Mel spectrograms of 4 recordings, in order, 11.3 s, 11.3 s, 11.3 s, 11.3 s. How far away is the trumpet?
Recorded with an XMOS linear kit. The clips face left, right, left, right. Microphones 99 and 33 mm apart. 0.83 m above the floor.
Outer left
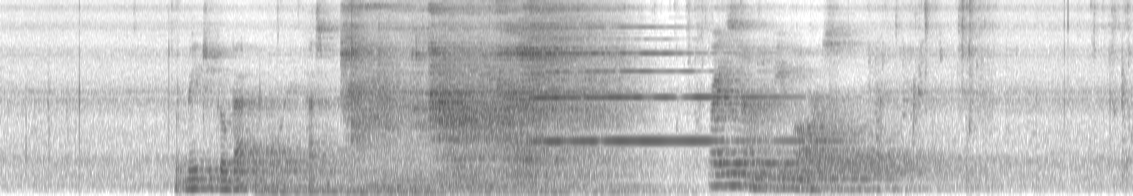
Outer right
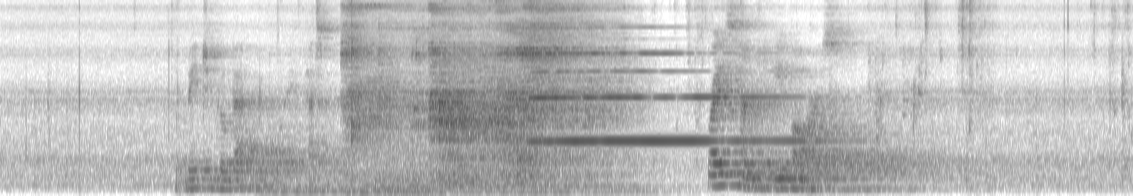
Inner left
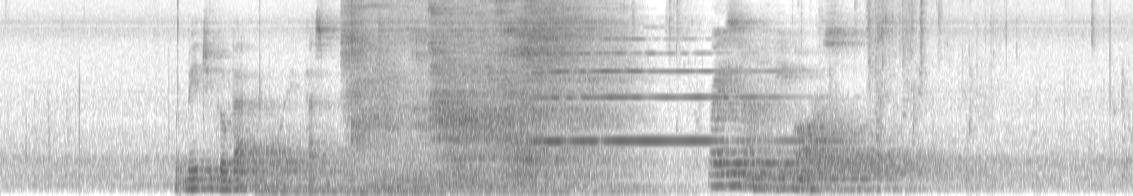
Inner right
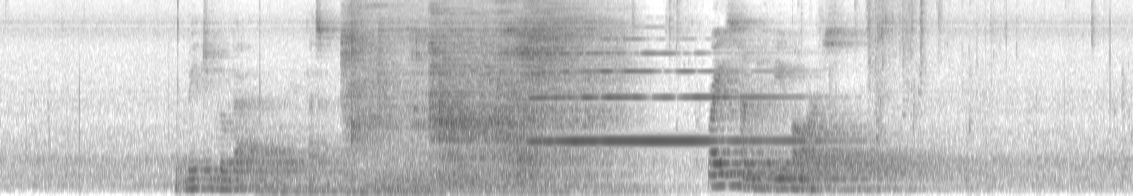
About 1.4 m.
